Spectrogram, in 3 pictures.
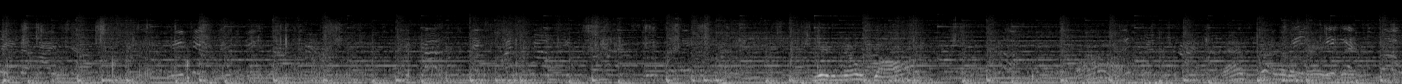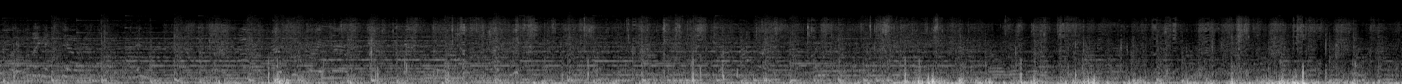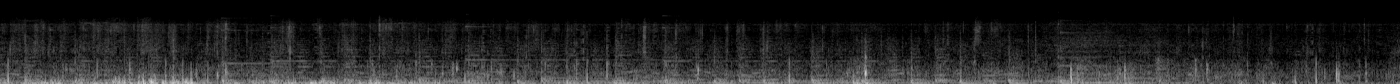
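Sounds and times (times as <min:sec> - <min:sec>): hoofbeats of horses on dirt: 0:00.0 - 0:42.0
music: 0:00.0 - 0:42.0.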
